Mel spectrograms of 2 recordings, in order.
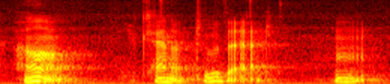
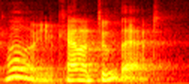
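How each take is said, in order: First: It is said in a sultry, sexy voice. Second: It is said in a childish voice.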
